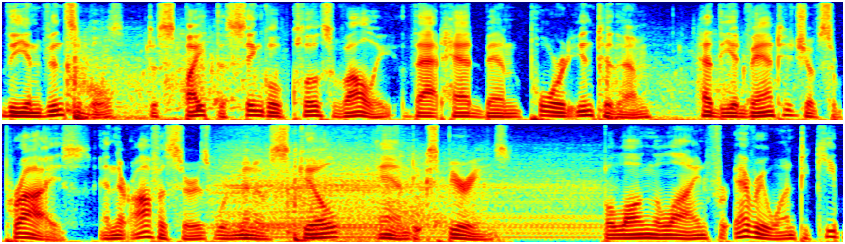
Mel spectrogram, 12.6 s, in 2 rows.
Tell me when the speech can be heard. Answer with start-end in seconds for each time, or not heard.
0.0-10.1, 10.8-12.5.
